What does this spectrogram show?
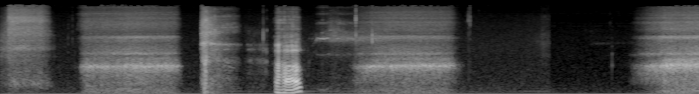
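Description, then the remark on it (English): A voice imitates a sound heard in a movie theater during the previews, like the wheezing of a breathing machine: long, loud, hissing breaths drawn in and pushed out in a slow steady rhythm, broken by a laugh and a brief murmured reply. “I think it was some sort of breathing apparatus or something”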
